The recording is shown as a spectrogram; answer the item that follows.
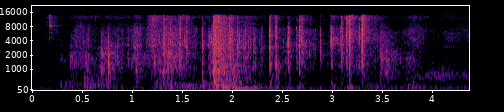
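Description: Typing on a computer keyboard while looking something up online: a long, steady run of many quick, light clicking keystrokes, heard alone without talk.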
